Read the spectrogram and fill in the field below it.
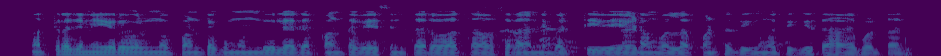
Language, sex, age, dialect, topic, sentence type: Telugu, female, 18-24, Southern, agriculture, statement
